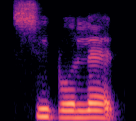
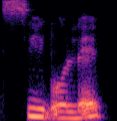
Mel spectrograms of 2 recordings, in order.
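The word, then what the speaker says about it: shibboleth: Si respondían que no, les pedían que dijeran Shibolet. Y si el fugitivo decía Sibolet, porque no podía pronunciar esa palabra correctamente, le echaban mano y lo degollaban junto a los vados del Jordán.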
